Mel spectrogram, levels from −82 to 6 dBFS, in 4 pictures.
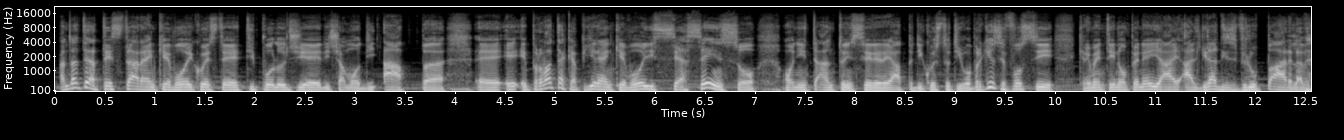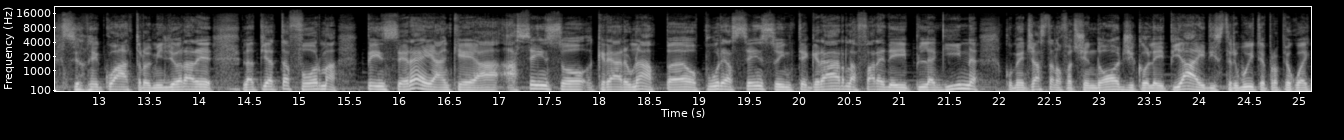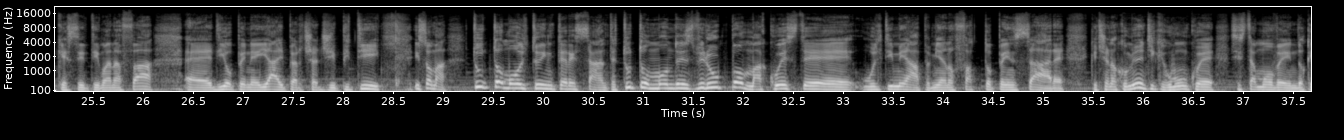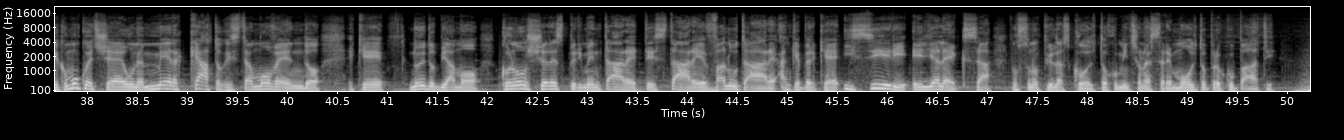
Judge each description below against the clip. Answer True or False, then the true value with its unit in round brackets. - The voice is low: True (125 Hz)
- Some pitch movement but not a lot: True (4.1 semitones)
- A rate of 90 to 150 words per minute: False (165 wpm)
